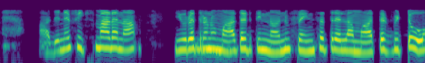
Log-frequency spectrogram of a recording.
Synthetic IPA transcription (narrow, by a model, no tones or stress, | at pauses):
ɐd̪ɐnːeːpʰiksmaːɽɐnɐ | iʋɾɐt̪ɾɐnuːmaːt̪aːɖt̪iːninaːnupʰɾensɐt̪ɾɐɛlːɐmaːt̪aːɖ̚biʈːu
